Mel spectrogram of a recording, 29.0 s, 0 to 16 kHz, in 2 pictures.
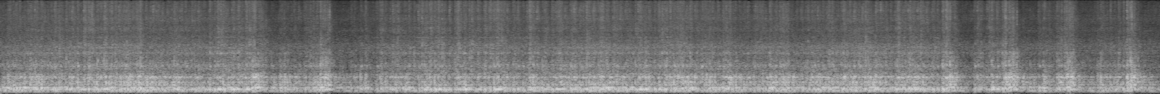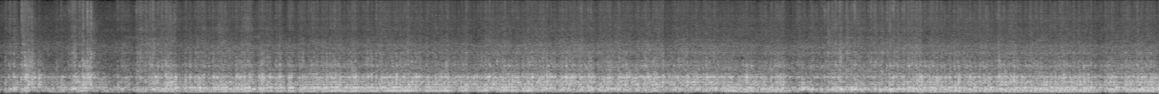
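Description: A cammed LT1 383 stroker V8 idling through its exhaust as it warms up after a cold start at about 28 °F. The idle is steady, with a few brief dips and wavers near the middle.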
